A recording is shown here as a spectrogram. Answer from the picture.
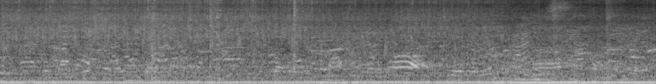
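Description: Oil sizzling on a large flat griddle of frying hoy tod (crispy shellfish omelettes), over a steady low rumble, with a crowd chattering in the background.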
